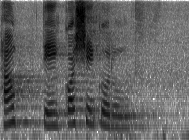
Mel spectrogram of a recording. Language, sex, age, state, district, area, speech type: Goan Konkani, female, 30-45, Goa, Quepem, rural, read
